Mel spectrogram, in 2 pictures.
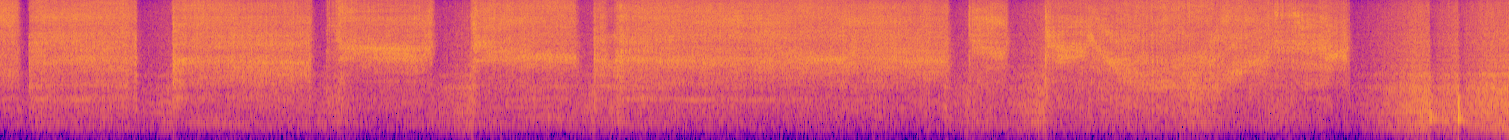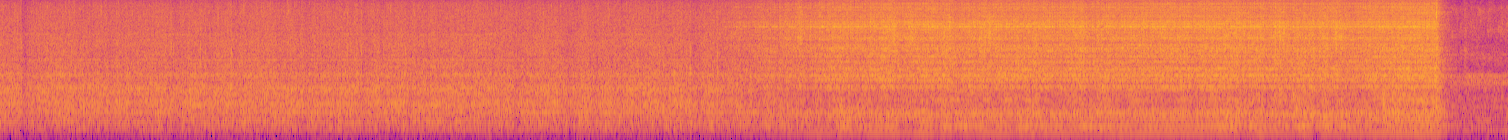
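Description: Large shop drum sander running, its spinning sandpaper drum grinding down a carved mandolin top as the top is fed under it: a steady noisy sanding sound broken by several short gaps. About halfway through the sound changes, and later a steady motor hum joins in and it grows louder.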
